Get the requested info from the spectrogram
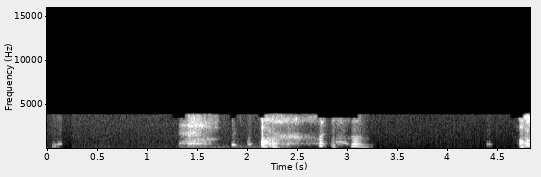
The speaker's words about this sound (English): You just take a deep breath and let whatever comes out of your mouth, get your brain out of it. It's not something you manufacture. Cough that out.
